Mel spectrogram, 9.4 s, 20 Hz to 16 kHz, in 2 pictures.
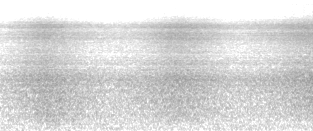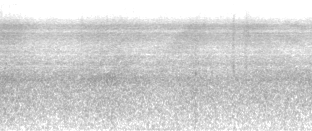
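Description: M83 smoke grenade hissing as it burns and pours out white smoke, a steady rush that swells and fades every couple of seconds.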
